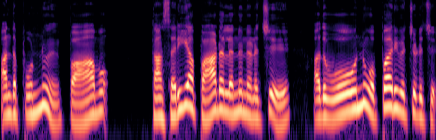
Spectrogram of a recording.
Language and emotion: Tamil, sad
